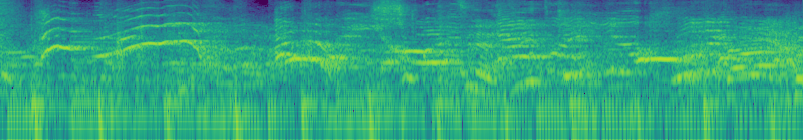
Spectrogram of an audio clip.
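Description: Girls shrieking and squealing in high, rising-and-falling cries, in fright at a mouse let loose in the room, most of it put on for the father's benefit; background music runs underneath.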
